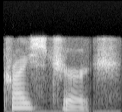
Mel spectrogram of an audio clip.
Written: Christchurch

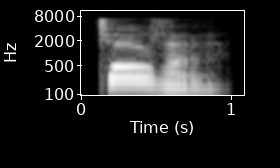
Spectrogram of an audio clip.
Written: Tuva

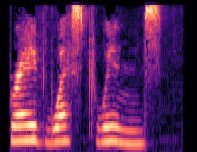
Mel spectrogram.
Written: brave west winds

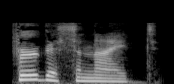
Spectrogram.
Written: fergusonite

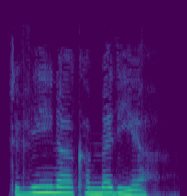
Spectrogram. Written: Divina Commedia

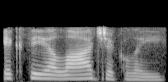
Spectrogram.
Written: ichthyologically

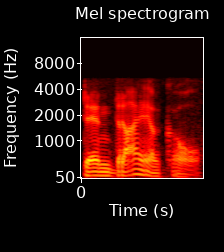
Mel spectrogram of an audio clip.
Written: dandiacal

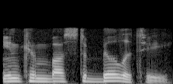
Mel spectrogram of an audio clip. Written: incombustibility

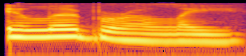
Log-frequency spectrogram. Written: illiberally

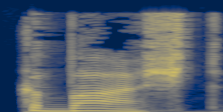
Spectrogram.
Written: caboshed

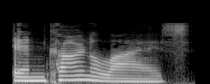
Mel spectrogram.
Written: encarnalize

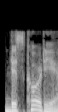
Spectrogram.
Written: discordia

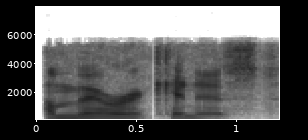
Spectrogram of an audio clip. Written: Americanist

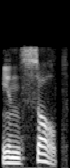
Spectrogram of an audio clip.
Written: insult

